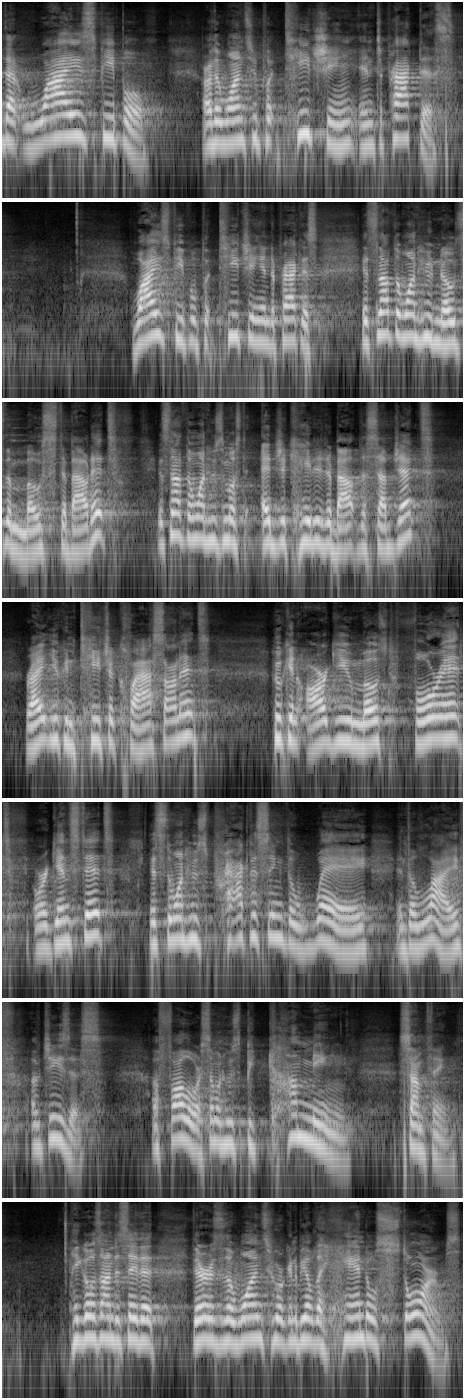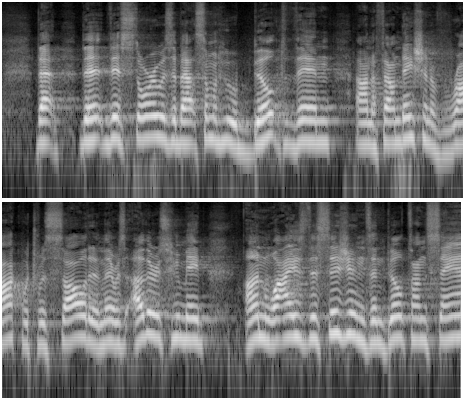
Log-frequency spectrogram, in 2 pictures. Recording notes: Message delivered at the Benicia campus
